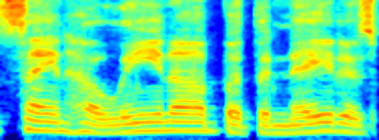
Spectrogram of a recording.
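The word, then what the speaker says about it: Saint Helena: Some people pronounce it St. Helena, but the natives pronounce it St. Helena.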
